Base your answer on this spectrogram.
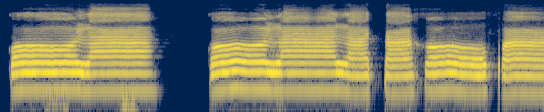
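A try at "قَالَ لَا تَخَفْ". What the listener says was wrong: panjang la-nya ketuker. La yang pertama justru pendek. Yang la kedua baru panjang, Bu.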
